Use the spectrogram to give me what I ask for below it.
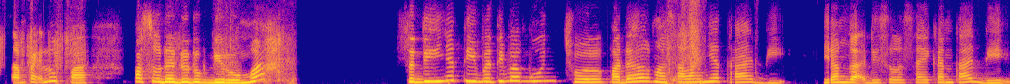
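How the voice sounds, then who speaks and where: A woman answering a question with parenting advice, explaining in a lively way with examples. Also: fairly high pitch, dry recording. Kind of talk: advice talk. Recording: dull lo-fi audio.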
